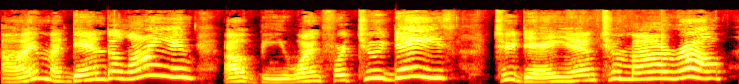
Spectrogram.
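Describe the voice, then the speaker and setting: A playful young male storybook duck , voiced by a woman reading aloud, proudly declares himself in simple statements. The voice is high and lilting, and it takes its time over every word. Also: very animated, very slow, heavily acted.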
